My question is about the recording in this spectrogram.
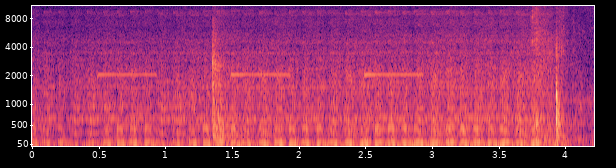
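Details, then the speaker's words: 2005 Honda Odyssey V6 with shaking, power loss and misfire codes, cranking during relative compression test: quick even starter rhythm, every compression pulse alike, waveform peaks equal; no mechanical problem, normal cranking. "okay the engine sounds good we have a nice consistent CAD as we're cranking the engine"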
